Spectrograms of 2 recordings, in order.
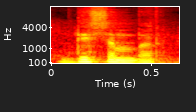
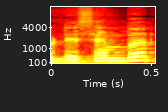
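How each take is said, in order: First: Last "दिसंबर" as Hindi di-sam-bar; Hindi pronunciation. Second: First "दिसंबर" as English di-SEM-ber; English pronunciation. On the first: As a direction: say "दिसंबर" with soft d and short a. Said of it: "आपका दिसंबर". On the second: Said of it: "तो दिसंबर आपका दिसंबर". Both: Shown as a demonstration.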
